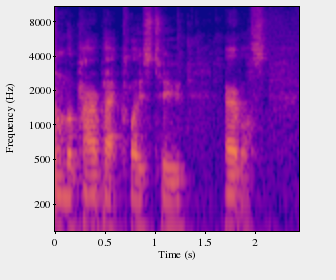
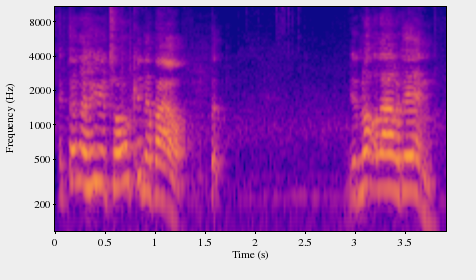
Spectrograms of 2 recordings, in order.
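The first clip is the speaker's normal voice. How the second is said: high, louder kobold refusal; kobold guard; 13 semitones higher, 7 dB louder than usual. Acted. Kobold guard refusing the party entry: high squeaky voice. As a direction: squeak it out, barring the way.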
